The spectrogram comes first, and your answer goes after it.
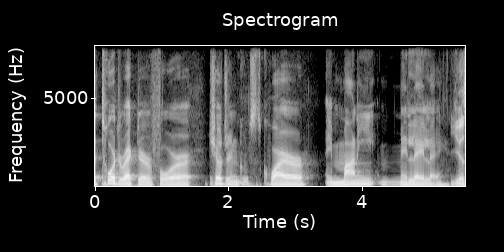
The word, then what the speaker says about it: Imanimilele: He's the tour director for children's choir Imanimilele.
